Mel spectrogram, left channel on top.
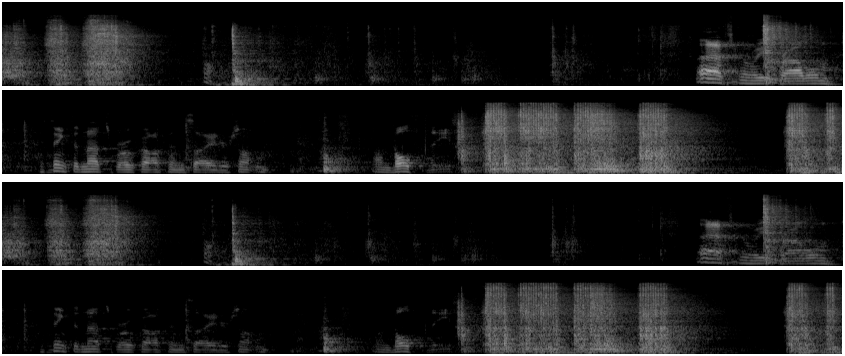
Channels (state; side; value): quieter; right; 4.1 dB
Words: That's going to be a problem. I think the nuts broke off inside or something on both of these.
